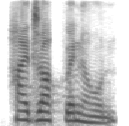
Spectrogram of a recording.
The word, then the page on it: Hydroquinone: Indian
